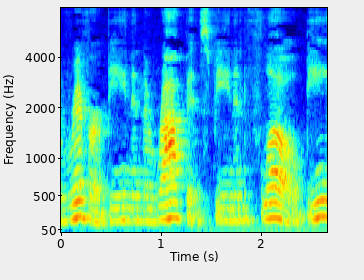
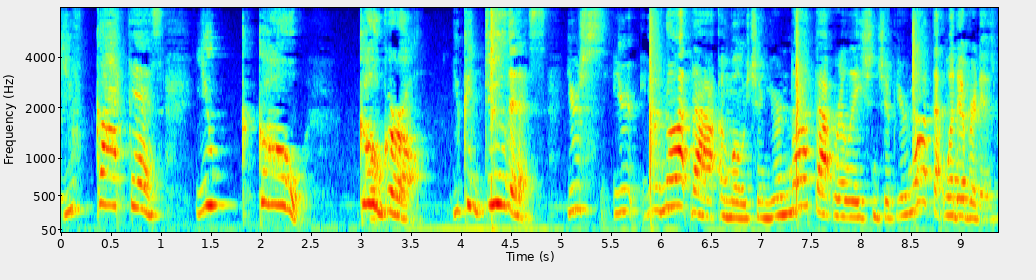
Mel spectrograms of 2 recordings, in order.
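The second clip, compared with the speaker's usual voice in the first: much higher, louder hype-friend encouragement; cheering someone on; 6 semitones higher, 5 dB louder than usual. Retold or imitated. Friend hypes up someone in hard times, high cheering. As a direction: pump them up like a best friend.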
